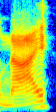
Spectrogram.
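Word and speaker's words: Nighy: black comedy about an assassin played by Bill NY the British actor not the Science Guy and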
